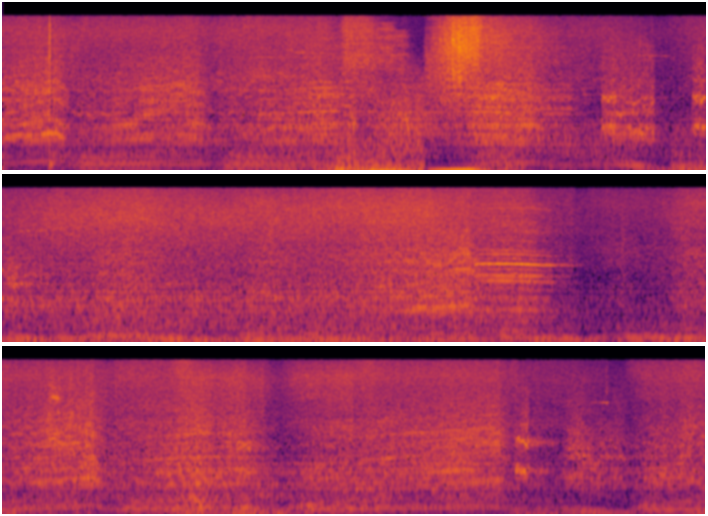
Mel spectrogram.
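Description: A car engine revs and roars as the car speeds along.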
